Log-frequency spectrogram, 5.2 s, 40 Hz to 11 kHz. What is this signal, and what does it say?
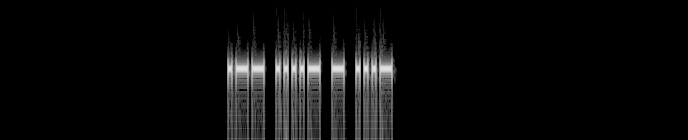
Morse code, heard as a keyed tone, about 40 wpm, 700 Hz. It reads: W4TV
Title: USA Call Signs - 4 Characters - Repeated 2x - 40wpm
